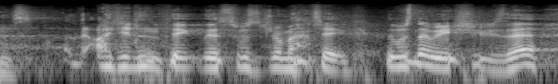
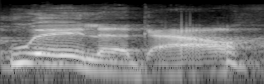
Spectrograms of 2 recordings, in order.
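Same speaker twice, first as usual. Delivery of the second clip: bad English French; 5 semitones lower, 3 dB louder, slower than usual. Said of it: "we know".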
